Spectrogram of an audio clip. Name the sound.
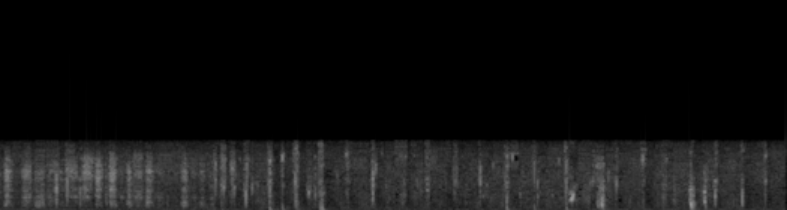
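dog panting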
